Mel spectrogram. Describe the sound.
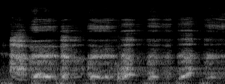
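A voice imitates a creature's fast, frightened breathing: about half a dozen quick, raspy in-and-out breaths in a steady panting rhythm, fairly loud, with no words spoken.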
